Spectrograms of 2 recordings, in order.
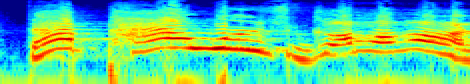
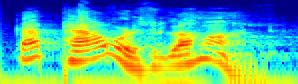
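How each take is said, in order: First: Triumphant. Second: Said in the usual way. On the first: Acted. High slow second take.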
